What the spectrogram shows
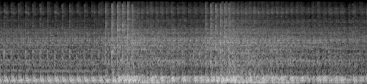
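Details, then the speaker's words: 1969 BSA 250cc single after repair: even, regular thumping at idle with light mechanical clatter and no misses or knocks; running nice, though the battery is not holding charge. "okay we got the bike running it's running nice"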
